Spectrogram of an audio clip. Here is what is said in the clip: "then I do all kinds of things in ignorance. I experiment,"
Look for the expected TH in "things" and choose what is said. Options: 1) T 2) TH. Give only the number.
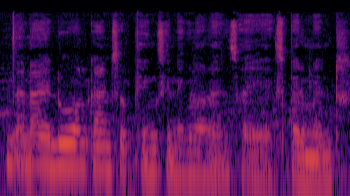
1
